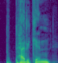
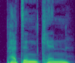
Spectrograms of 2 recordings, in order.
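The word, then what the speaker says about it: Patinkin: was played by mandy i hope i'm pronouncing this right pedican pettin kin there we go um phenomenal uh in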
